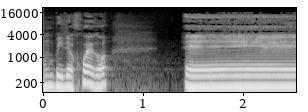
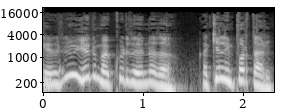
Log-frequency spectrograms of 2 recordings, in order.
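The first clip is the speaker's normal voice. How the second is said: mocking forgetful guy; 5 semitones higher than usual. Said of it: "aquel güey que".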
